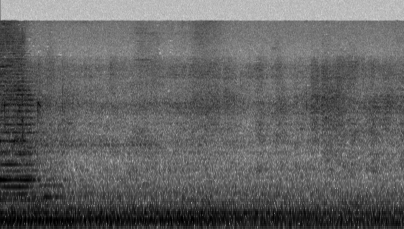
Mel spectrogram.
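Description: A freight locomotive's horn cuts off about half a second in, leaving the steady low rumble of covered hopper cars rolling past, heard from inside a car, slowly fading.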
